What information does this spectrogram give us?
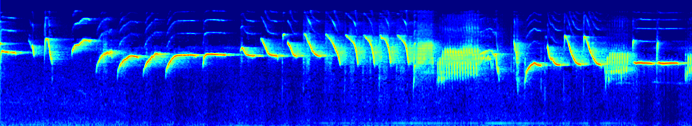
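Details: Canary singing a training song of upslurred whistles, quick trills of looping sweeps and a buzzy roll, ending on a steady pure whistled tone, with a faint low hum behind.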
